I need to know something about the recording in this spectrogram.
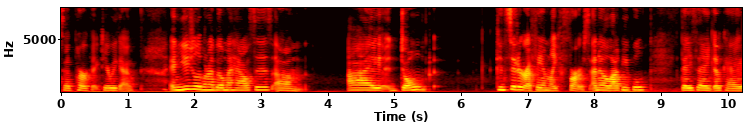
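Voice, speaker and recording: A young woman in her twenties with a Southern US accent and a girlish voice that sits at an ordinary pitch. She chats in a loose, rambling way, giggling often and tripping over her words. It sounds like casual talk over a game recording. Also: fairly bright tone. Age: 20s. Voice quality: youthful, girlish voice. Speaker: YouTube gaming creator. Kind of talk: casual chat over a game speed build.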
